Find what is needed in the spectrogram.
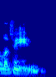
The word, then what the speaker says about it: Lavigne: I just pronounced it like Avril Lavigne. – That's what I did too. And I was reading it. I was thinking, Lavigne? Yes, this is going to be another back-to-back silent G's?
